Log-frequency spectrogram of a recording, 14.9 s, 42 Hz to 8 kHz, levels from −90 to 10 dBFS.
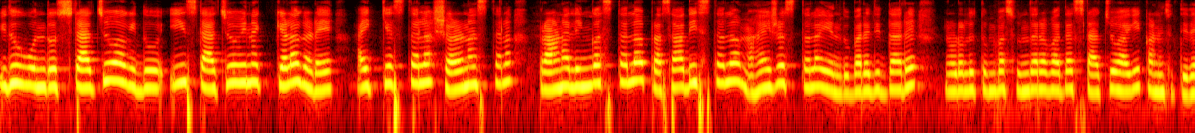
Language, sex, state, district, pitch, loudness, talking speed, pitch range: Kannada, female, Karnataka, Dharwad, 260 Hz, -15 LUFS, 100 wpm, 235-300 Hz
